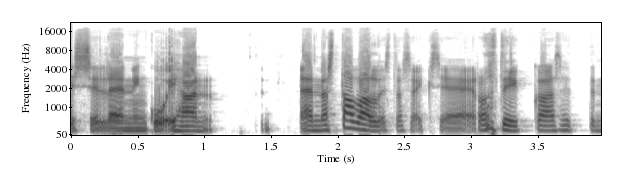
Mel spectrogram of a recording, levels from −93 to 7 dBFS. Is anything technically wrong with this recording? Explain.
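Yes. The speech has microphone overload and a microphone volume stepped down in steps.

Microphone overload occurs from 0.17 to 0.94 s, 1.73 to 2.25 s, and 3.24 to 3.55 s. Peaks have flattened tops and a harsh crackle. The input level was likely set about 10, 9 and 2 dB too hot, clipping the converter.

The microphone volume steps down at 0.88 s, 2.31 s and 3.48 s, by 3, 7 and 3 dB. Voice and background drop together. The call software likely cut input gain after each distorted peak.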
